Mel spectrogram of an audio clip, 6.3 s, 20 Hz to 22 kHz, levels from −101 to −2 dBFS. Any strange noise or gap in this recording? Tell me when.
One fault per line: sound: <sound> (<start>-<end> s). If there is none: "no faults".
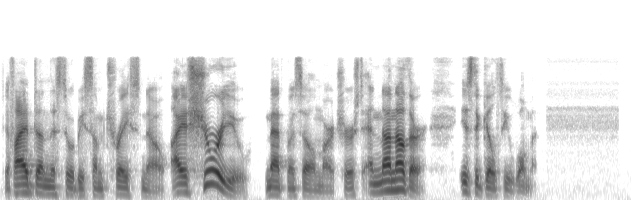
no faults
